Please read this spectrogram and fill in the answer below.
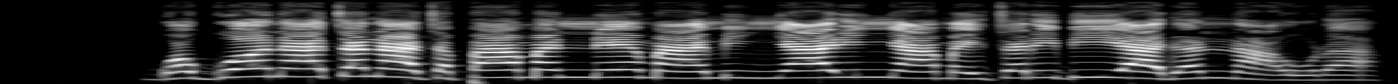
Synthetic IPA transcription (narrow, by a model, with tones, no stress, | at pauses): ɡʷɔ˨ɡʷːoː˦naː˦tɐ˦naː˨tɐ˨ɸaː˦mɐ˦nːeː˦maː˨mɪ˦ɲjaː˦ɽɪ˦ɲjaː˨ma˨jtɐ˦rbɪ˦jaː˨dɔ˦nːa˨ʔa˨wɽaː˦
